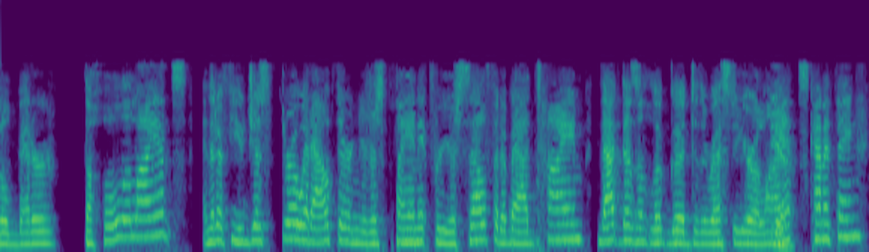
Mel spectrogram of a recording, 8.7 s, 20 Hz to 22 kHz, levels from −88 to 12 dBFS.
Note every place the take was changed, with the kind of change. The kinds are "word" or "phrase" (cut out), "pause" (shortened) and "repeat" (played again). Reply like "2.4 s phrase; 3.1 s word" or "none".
1.9 s pause; 5.9 s pause

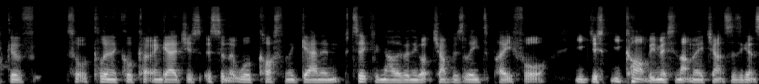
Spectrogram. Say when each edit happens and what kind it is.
none

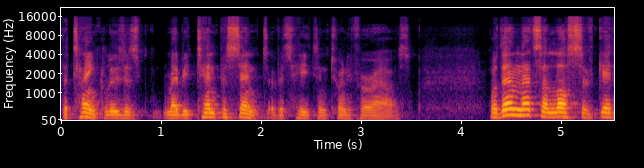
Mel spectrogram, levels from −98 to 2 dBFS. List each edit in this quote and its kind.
none

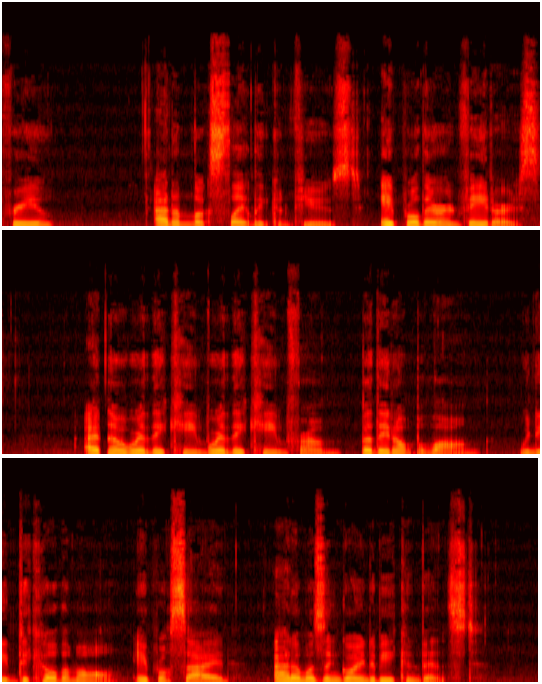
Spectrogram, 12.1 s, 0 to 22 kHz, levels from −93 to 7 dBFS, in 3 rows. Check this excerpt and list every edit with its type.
2.8 s pause; 4.8 s word; 5.6 s repeat; 9.0 s pause

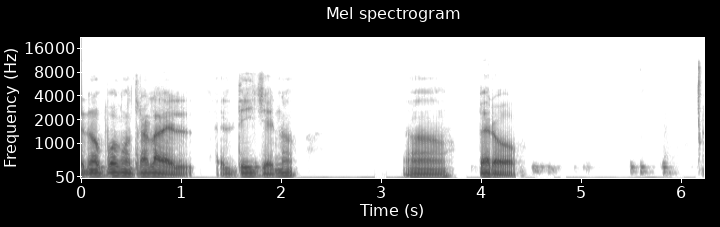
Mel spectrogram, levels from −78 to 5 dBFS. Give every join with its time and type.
3.9 s pause

